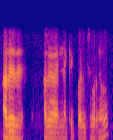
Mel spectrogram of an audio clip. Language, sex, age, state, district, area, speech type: Malayalam, male, 18-30, Kerala, Idukki, rural, conversation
